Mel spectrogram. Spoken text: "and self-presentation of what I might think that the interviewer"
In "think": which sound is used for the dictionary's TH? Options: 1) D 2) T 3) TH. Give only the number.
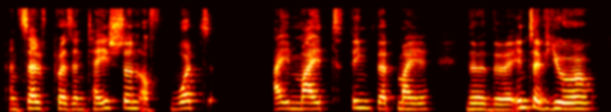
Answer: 3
